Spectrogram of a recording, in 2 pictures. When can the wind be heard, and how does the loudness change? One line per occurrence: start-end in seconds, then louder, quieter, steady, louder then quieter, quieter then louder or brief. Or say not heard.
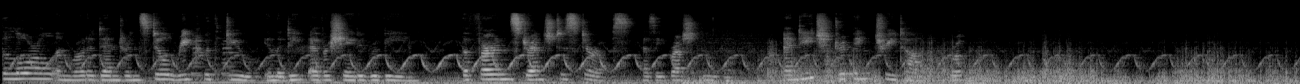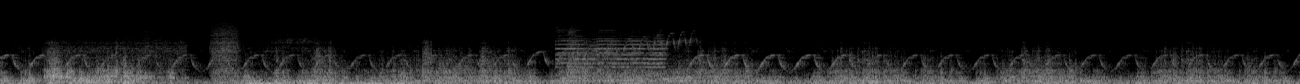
6.7-25.9 quieter.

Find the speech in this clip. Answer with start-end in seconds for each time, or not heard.
0.0-9.7.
